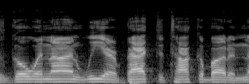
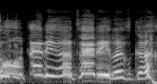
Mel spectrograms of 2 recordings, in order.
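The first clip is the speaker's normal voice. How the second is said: put-on screaming, higher and louder; 4 dB louder than usual. Retelling how viewers at a watch party reacted: imitating people screaming. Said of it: "they were screaming for Kenny to survive".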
